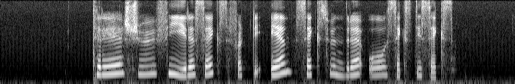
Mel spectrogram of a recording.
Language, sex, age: Norwegian, female, 38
